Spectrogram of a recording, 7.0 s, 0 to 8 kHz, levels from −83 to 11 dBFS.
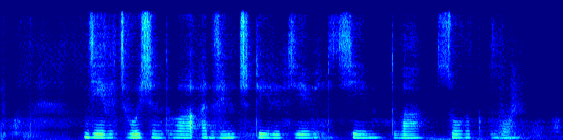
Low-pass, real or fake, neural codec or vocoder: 7.2 kHz; fake; codec, 24 kHz, 0.5 kbps, DualCodec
